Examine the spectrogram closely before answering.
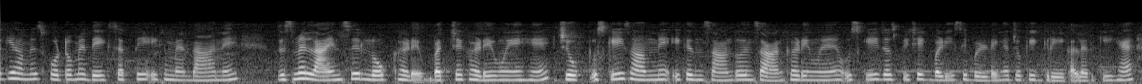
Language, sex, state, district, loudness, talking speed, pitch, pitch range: Hindi, female, Jharkhand, Sahebganj, -17 LUFS, 240 wpm, 215 Hz, 200-230 Hz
